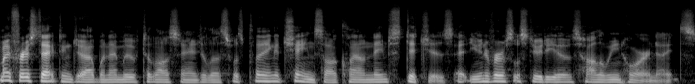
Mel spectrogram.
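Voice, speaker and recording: The recording is very clean with a silent background, carrying an unremarkable speaking voice at a moderate pace with lively intonation. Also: man. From US South, South Carolina low country. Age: 60s. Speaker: podcast host. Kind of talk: podcast monologue.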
